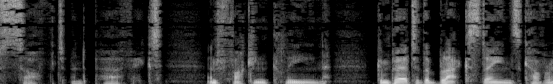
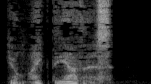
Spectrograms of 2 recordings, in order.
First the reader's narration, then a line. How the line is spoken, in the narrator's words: I whisper against her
